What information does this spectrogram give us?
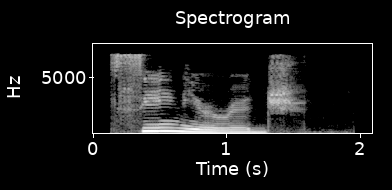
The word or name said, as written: seigneurage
